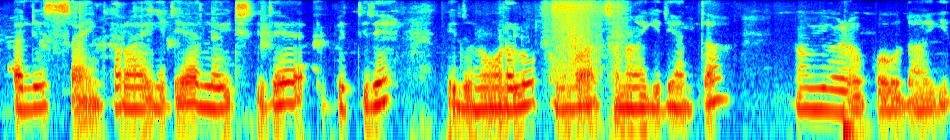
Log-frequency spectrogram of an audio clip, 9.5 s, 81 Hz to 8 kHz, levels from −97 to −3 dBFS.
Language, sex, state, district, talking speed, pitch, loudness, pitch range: Kannada, male, Karnataka, Bijapur, 75 wpm, 230 Hz, -16 LUFS, 225-260 Hz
